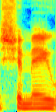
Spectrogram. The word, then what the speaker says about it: Chimay: to introduce you to Shem white yeah yeah and I didn't know it was I pronouncing it Chim I didn't know the CH was the Sha sound we we can get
